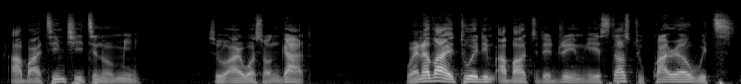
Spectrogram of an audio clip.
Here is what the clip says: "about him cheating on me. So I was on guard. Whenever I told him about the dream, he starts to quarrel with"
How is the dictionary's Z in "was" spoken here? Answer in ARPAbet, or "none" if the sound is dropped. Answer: S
